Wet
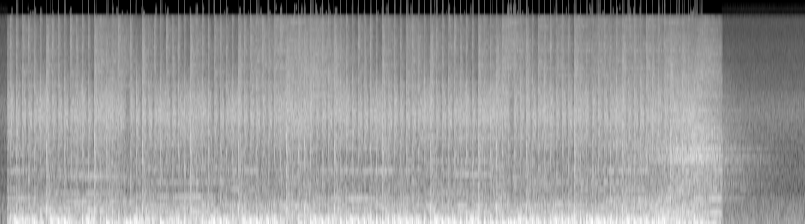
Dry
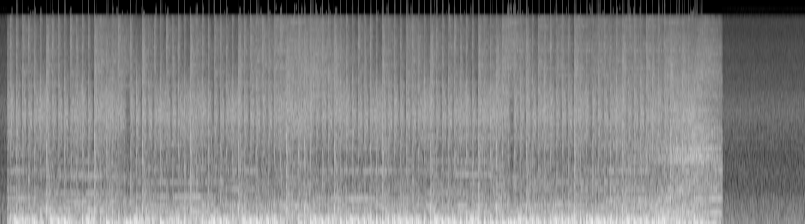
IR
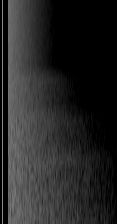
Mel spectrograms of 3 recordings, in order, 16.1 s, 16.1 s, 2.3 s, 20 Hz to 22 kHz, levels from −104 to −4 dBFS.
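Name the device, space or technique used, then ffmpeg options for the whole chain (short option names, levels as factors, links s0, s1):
filtered reverb send: -filter_complex "[0:a]asplit=2[s0][s1];[s1]highpass=f=590:w=0.5412,highpass=f=590:w=1.3066,lowpass=4500[s2];[1:a]atrim=start_sample=2205[s3];[s2][s3]afir=irnorm=-1:irlink=0,volume=0.376[s4];[s0][s4]amix=inputs=2:normalize=0,volume=2.37"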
